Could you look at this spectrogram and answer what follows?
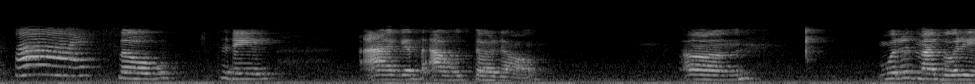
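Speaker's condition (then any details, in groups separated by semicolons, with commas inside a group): Cerebral palsy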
